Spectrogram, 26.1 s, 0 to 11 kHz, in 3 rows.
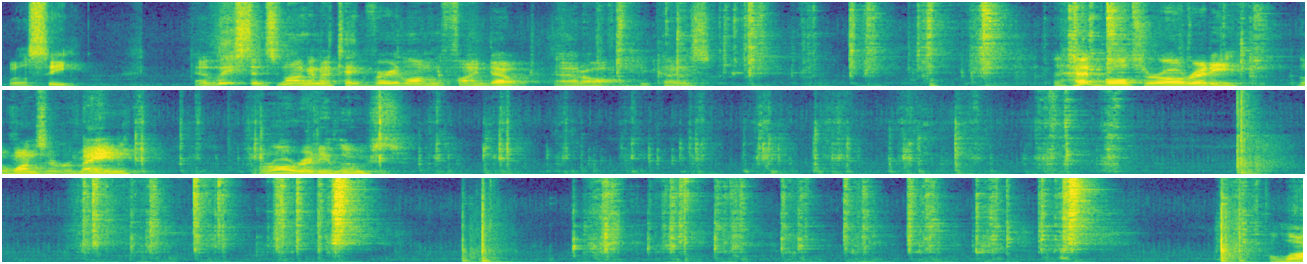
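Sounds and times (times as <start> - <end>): hand tools clinking on metal: 3.8 - 8.5.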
